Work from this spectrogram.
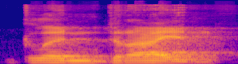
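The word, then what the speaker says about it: Glendrian: Did you say that right there? Because I said it wrong before. Glendarin. Glendrayan. I wrote it down wrong.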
